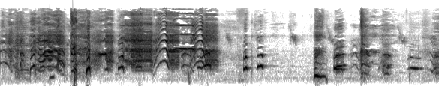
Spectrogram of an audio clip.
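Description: Talking birds screeching and squawking loudly, several harsh calls overlapping for the first few seconds. After that come sparser, shorter squawks and voice-like calls with brief gaps.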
